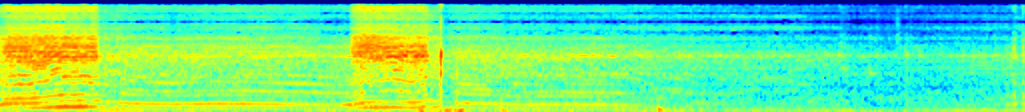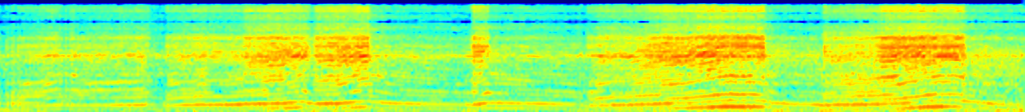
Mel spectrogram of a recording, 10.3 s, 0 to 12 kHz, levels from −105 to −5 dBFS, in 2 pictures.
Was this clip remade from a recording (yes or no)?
no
